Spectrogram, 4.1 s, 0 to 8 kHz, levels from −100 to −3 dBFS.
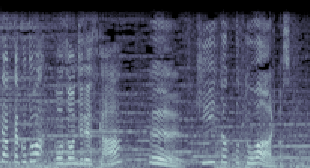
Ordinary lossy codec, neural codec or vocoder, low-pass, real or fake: none; none; 7.2 kHz; real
